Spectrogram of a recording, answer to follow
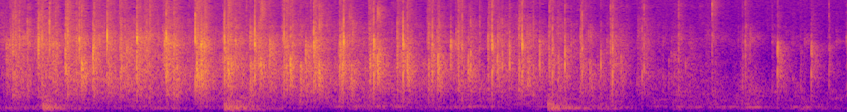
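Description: A crowd of people clapping, a dense run of hand claps that thins out after about six seconds, with a few low thuds.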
